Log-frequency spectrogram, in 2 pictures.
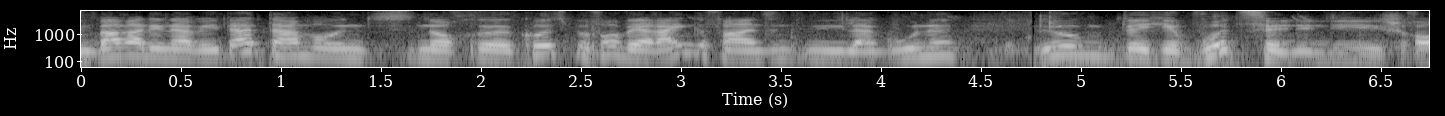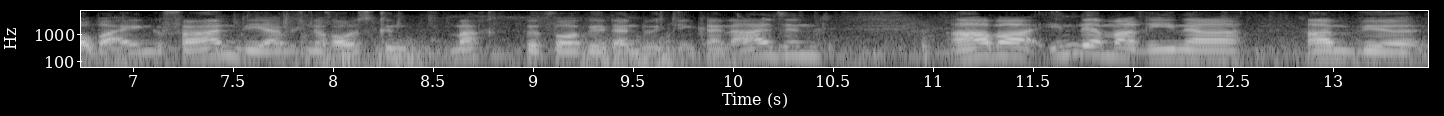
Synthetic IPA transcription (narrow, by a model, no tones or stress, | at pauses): mbaʁadeːnavedathaːbm̩viɐʊnsnɔχʔɛːkʰʊɐt͡sb̥əfoːɐviːɐʁaɪnɡəfaːʁənzɪntɪndiːlaɡuːnə | ʔɪɐɡŋ̩tv̥ɛlçəvʊɐt͡sl̩nɪndiːʃʁ̥aʊbəʔaɪnɡəfaːʁəndiːhaːbəɪçnɔχʔaʊsɡ̥əmaχt̚b̥əfoːɐviːɐdandʊɐçd̥eːnkʰanaːlzɪnt | ʔaːbɐʔɪndeːɐmaʁiːna | haːbm̩viːɐ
